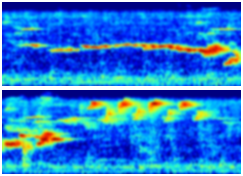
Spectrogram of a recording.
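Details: Oriental magpie-robin during a mating pairing, giving long clear whistled notes that slide and waver, followed by a burst of high, rapid chirping twitters.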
